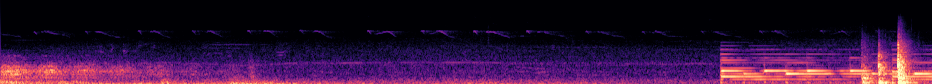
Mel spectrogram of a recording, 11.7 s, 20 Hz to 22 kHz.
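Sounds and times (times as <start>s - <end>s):
faint chirping: 0.0s - 11.6s
loud thumping knocks on a door: 10.8s - 11.6s.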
